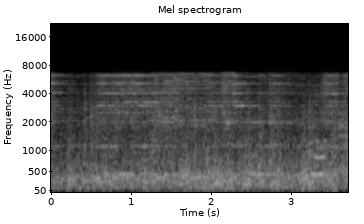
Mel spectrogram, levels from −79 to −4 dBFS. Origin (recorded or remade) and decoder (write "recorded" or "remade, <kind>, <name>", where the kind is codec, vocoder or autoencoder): recorded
